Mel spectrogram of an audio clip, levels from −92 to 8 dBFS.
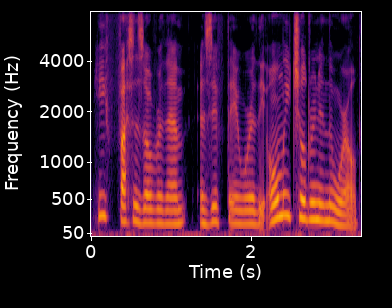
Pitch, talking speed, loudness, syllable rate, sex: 200 Hz, 250 wpm, -19 LUFS, 6.1 syllables/s, female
